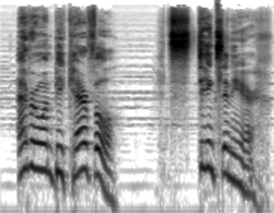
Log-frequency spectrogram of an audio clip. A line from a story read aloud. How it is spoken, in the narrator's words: And he screams out, he says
